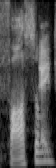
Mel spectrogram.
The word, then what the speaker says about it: Fawsome: It looks like it's on some streaming channels like Fawsome and is that how you say it? Fossome.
